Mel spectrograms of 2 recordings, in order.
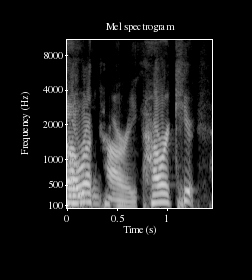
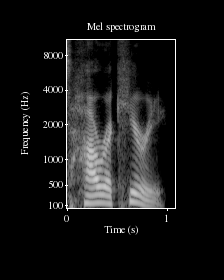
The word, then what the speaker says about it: harakiri: So harakiri. I absolutely pronounced it wrong. By the way, it's harakiri.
